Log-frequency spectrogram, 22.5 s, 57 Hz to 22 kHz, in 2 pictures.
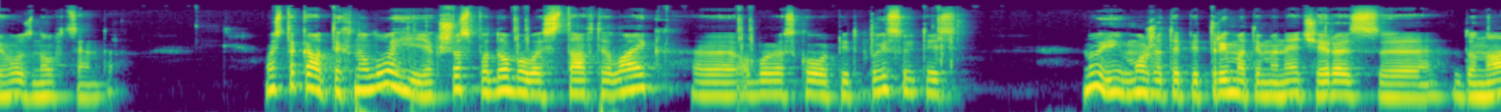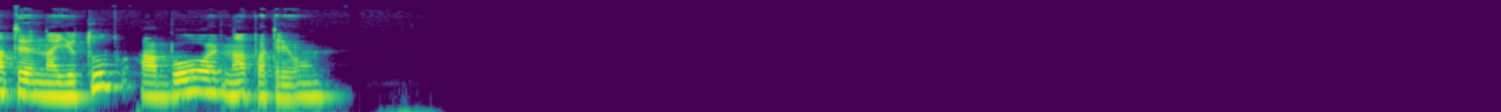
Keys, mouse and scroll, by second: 0.2-22.5 middle drag.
